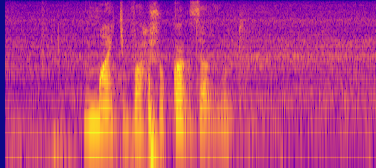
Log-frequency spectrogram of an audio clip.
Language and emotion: Russian, angry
